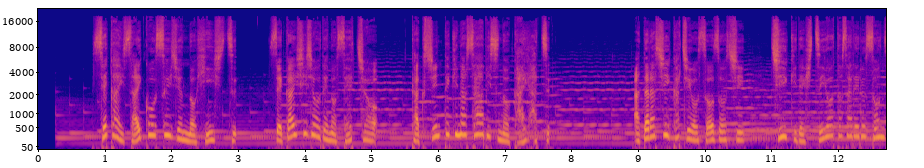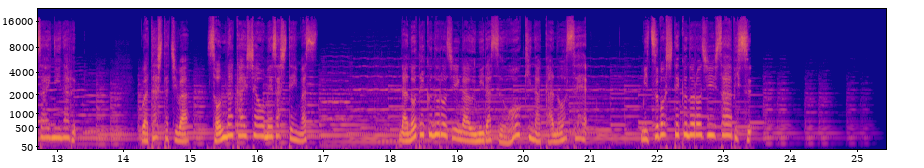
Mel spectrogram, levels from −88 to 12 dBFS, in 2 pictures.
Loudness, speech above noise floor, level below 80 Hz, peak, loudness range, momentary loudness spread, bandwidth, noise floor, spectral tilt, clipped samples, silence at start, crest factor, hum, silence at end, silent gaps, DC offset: -19 LUFS; 35 dB; -50 dBFS; 0 dBFS; 2 LU; 17 LU; 18 kHz; -54 dBFS; -4.5 dB/octave; under 0.1%; 0.25 s; 20 dB; none; 0.9 s; none; under 0.1%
